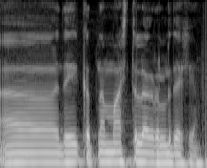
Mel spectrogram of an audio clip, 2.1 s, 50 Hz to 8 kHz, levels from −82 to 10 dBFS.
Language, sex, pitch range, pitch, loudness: Angika, male, 120-125 Hz, 125 Hz, -12 LUFS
